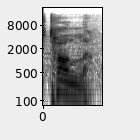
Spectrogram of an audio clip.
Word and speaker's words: Tongue: Uh it's tongue which rhymes with young and it's defended back to bowl and they run.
